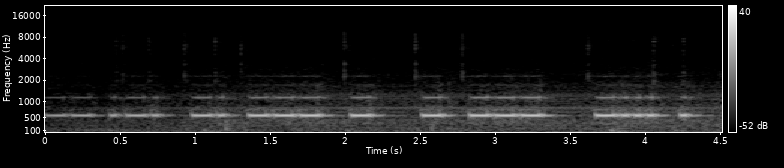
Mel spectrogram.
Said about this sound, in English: To be or not to be, from William Shakespeare. They say Morse can be poetic. Didn't sound too poetic to me.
